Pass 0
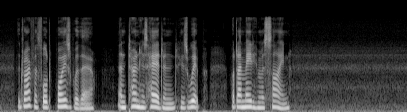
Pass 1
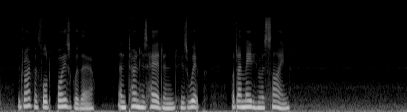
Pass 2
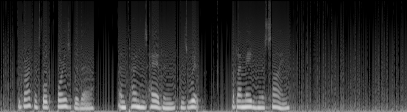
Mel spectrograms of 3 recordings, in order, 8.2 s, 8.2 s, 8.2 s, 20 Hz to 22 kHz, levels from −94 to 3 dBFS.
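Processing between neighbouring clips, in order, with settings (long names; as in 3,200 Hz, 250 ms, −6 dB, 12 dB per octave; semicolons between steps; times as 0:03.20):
drawn EQ curve 140 Hz 0 dB, 420 Hz −5 dB, 1,700 Hz −23 dB; level −6.5 dB
converter with a step at zero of −43.5 dBFS; on a send at −21 dB: convolution reverb RT60 0.35 s, pre-delay 12 ms; on the sum: level +3.5 dB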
